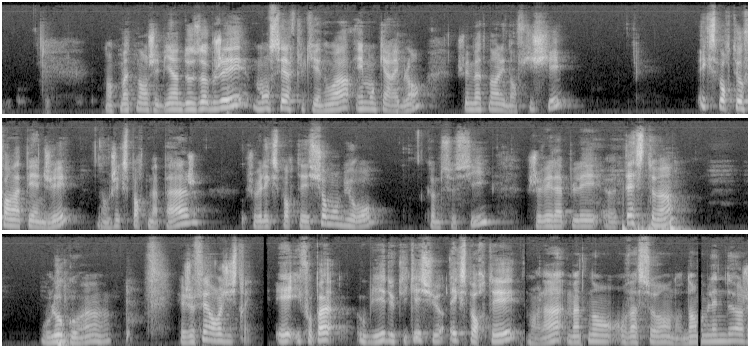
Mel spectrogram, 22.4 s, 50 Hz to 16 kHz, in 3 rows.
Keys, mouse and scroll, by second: 4.9 click, 7.0 click, 8.4 click, 9.8 click, 11.4 click, 12.4 click, 13.5-15.4 typing, 16.9 click, 19.4 click, 21.7 click.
